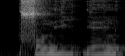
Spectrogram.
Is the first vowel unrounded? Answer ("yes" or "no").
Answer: no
